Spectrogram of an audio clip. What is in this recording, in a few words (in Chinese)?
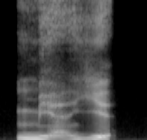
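"免疫", Chinese; HSK6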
